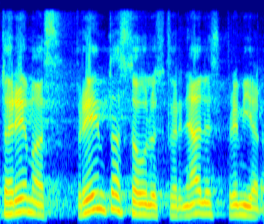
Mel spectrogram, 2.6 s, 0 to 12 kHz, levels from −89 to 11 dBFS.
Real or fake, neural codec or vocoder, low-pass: fake; vocoder, 22.05 kHz, 80 mel bands, WaveNeXt; 9.9 kHz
